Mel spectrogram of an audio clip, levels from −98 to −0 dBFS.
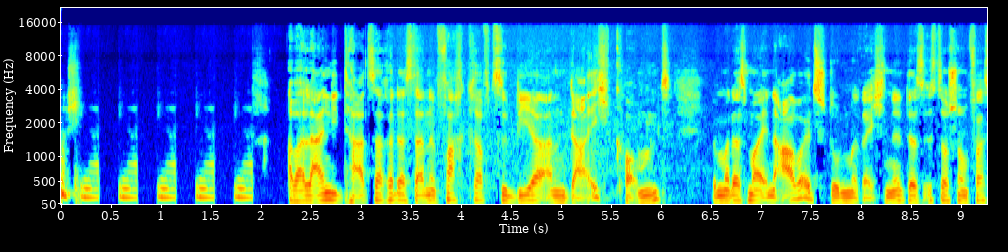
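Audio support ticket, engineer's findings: Stutter with silent gaps, 0.37–1.91 s: likely a playback or stream stall with repeated retries. Each retry replays the same 184 ms fragment, then the buffer runs dry into 201 ms of digital silence. The cycle repeats every 385 ms, four times. Audible as an even, mechanical repeat-and-drop. The audio that belonged to that stretch is lost.

Noise suppressor catching up, 3.26–4.48 s, between "allein die" and "dir an": room noise jumps about 15 dB around 3.5 s, and the suppressor's noise estimate trails it. Reduction is weak at first, so the new noise floor comes through, then settles about 5 dB lower as the estimate adapts over 1.22 s. The noise ends up about 24 dB below the speech.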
